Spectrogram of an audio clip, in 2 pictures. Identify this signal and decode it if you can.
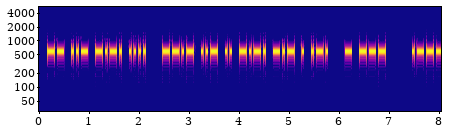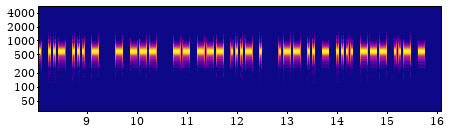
Morse code, heard as a keyed tone, about 25 wpm, 600 Hz. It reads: MUCH QUICKER TO JUST TO MOVE WITHOUT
